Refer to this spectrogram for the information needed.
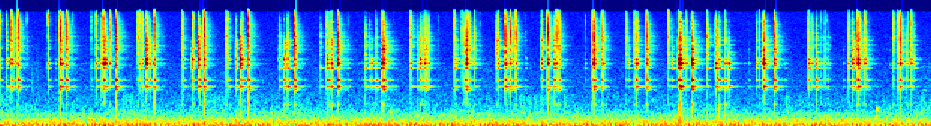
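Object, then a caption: Ceramic mug. A Darth Vader ceramic mug is tapped gently over and over in quick, uneven bursts. Each tap is a short, bright clink with a high ringing tone that dies away almost at once, over a faint low background hum.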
